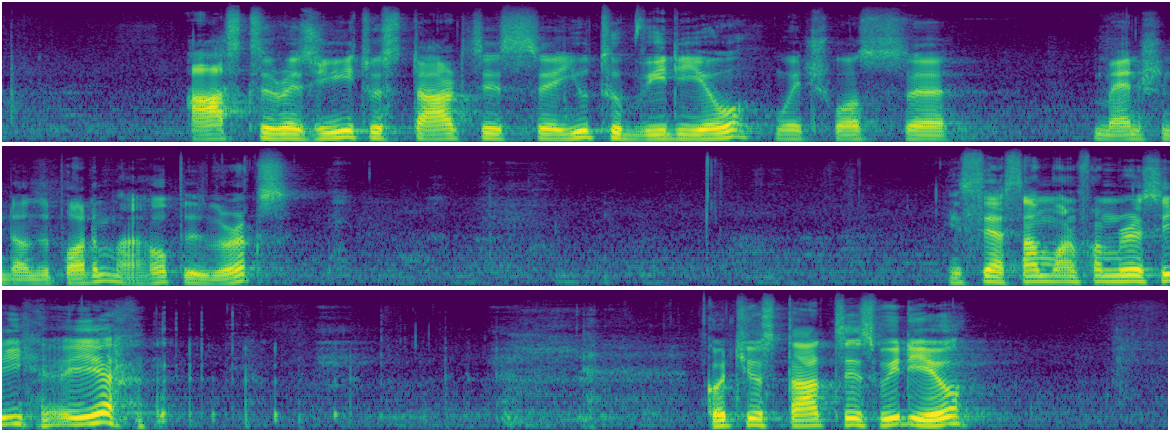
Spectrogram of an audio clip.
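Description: A middle-aged man speaks through a headset microphone in a large hall, in short bursts with pauses.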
